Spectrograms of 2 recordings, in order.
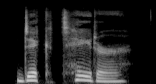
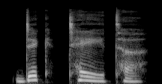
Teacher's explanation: In US, stress dic. In UK, stress ta.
